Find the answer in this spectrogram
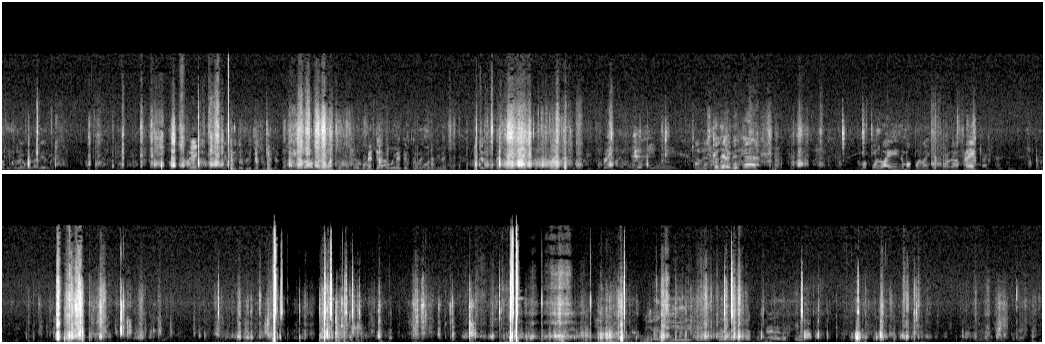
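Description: Irregular water splashing from a gar shot with a bowfishing arrow as it thrashes on the line beside the boat, mixed with several sharp knocks against the boat, the loudest about two-thirds of the way through.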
